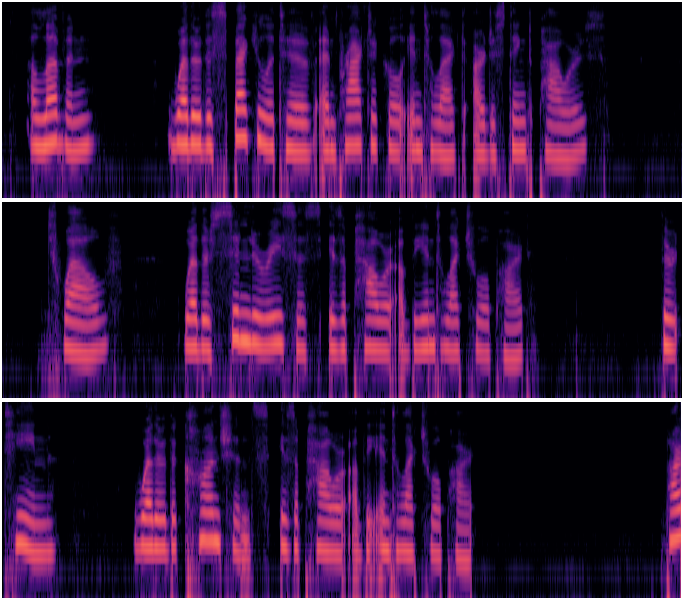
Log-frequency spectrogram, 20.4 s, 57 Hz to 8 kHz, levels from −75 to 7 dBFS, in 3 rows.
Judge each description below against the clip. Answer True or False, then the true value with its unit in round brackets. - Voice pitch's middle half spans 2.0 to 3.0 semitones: True (2.4 semitones)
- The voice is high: True (200 Hz)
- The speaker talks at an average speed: False (90 wpm)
